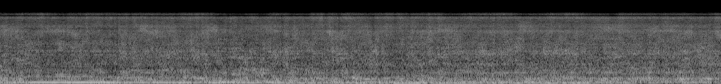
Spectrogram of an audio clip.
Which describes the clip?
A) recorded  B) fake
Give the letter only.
B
